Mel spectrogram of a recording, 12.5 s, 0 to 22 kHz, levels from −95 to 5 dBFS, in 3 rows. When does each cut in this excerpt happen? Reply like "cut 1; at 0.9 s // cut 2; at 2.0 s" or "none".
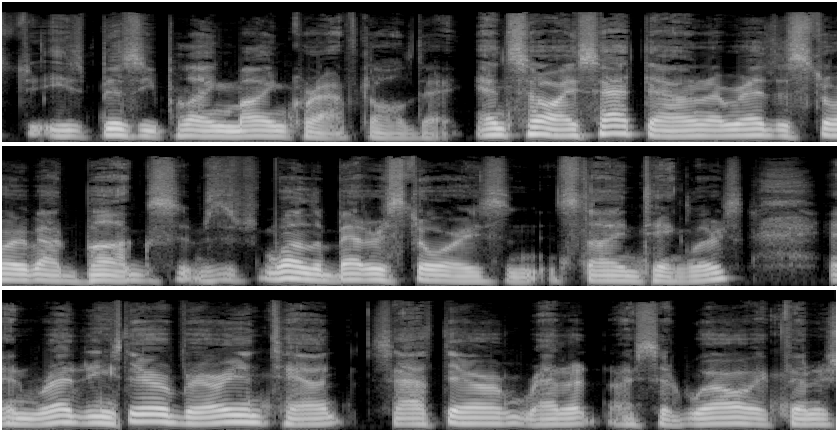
cut 1; at 2.3 s // cut 2; at 8.9 s // cut 3; at 10.1 s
